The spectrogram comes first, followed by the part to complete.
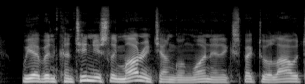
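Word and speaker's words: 天宮: Tian is the word for heaven. Yeah, heaven. And in the Korean pronunciation, that is a chun. And palace, of course, is in Korean is kung. So this is a chun kung.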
